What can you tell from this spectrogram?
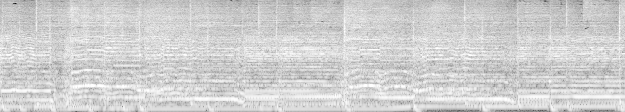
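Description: Instrumental break of a gospel sertanejo song: a lead guitar plays a melody with notes bending up and down in pitch, over bass guitar and a steady drum beat.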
